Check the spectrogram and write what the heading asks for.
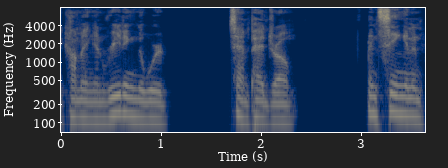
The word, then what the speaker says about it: San Pedro: LA that it's that's not really what it would sound like, but it's LA. It's like if you ask people about it, there's definitely like grounds for like maybe you should just pronounce it the Spanish way, right?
